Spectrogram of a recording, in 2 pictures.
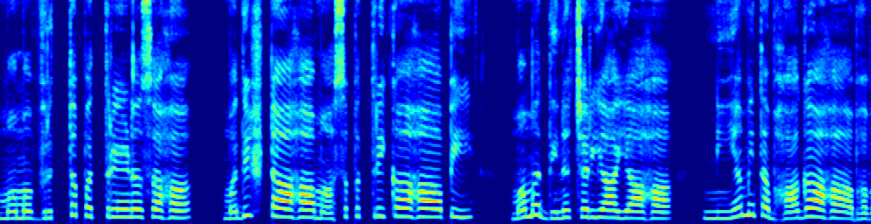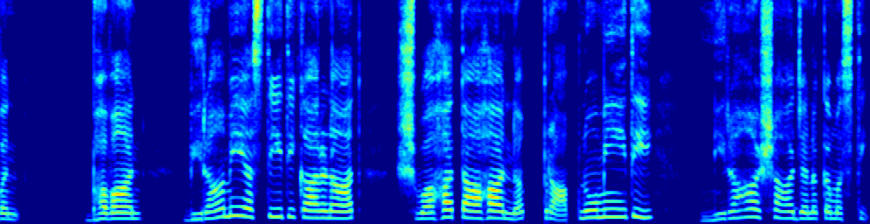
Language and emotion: Sanskrit, sad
